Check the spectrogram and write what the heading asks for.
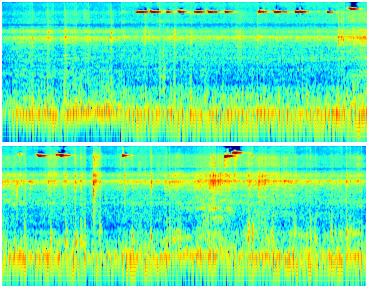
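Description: Trials motorcycle engine running as the bike is ridden up over steep rocks.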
